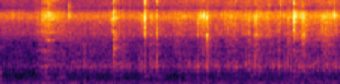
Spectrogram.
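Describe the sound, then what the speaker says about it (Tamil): Cornflakes mixture ingredients deep-frying in hot oil inside a sieve give a steady, close sizzle with scattered sharp crackles and pops. "பாருங்க நல்லா பொரிஞ்சு வருங்க."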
